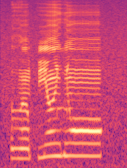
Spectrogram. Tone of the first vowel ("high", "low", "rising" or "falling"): low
